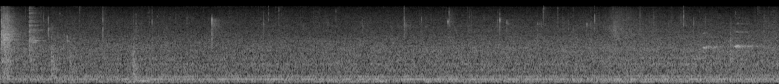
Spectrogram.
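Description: Rectangular veggie-and-egg pancakes sizzling steadily in shallow oil on a flat steel griddle, with scattered faint crackles of spitting oil.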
